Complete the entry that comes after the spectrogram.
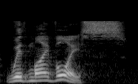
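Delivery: "With my voice" drawn out slow and loud; stress on VOICE. Acted. Preacher showing what the psalmist specifically says, emphatic "With my voice". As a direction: hammer out "With my voice" word by word. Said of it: "But he specifically says".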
